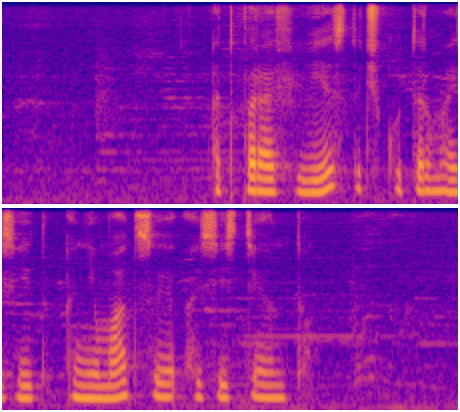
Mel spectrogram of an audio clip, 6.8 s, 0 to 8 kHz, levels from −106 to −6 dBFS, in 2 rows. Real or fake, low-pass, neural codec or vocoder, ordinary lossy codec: real; none; none; none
